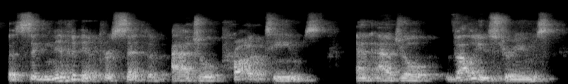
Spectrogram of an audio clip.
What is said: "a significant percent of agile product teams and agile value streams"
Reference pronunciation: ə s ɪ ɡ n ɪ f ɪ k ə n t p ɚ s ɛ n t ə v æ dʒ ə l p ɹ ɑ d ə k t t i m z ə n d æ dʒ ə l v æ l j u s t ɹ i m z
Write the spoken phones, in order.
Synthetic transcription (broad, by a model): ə s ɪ ɡ n ɪ f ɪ k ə n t p ɚ s ɛ n t ə v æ dʒ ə l p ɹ ɑ d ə k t t i m z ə n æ dʒ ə l v æ l j u s t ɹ i m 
